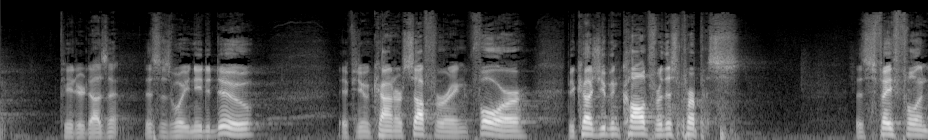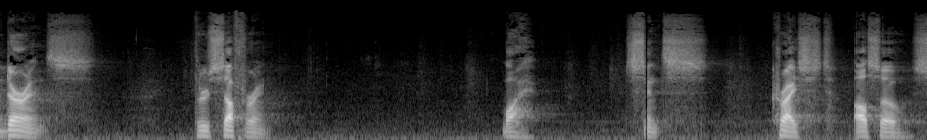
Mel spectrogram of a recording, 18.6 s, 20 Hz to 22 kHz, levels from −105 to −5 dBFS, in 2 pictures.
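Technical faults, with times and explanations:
15.69 to 15.75 s, damaged data in a compressed stream: a stretch of the encoded file got corrupted, so the decoder misread those frames, lost sync and had to hunt for the next valid frame header, leaving a brief glitch of about 64 ms.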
